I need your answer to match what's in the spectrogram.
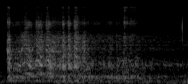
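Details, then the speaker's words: Engine runs rough and shakes, with harsh crackling pops and sputters as the throttle opens and stalls at low throttle; owner suspects water got into the distributor cap (delco) causing unstable spark, misfire popping. "nah ternyata hidupnya semacam ini Lur suaranya beradul-beradul merebet-brebet lur dan guncang ya mesinnya"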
